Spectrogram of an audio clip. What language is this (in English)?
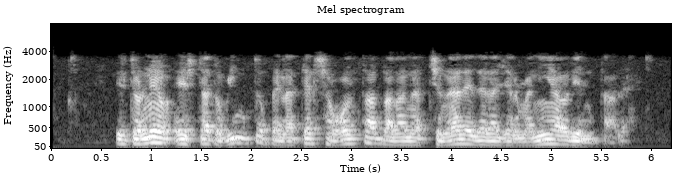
Italian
